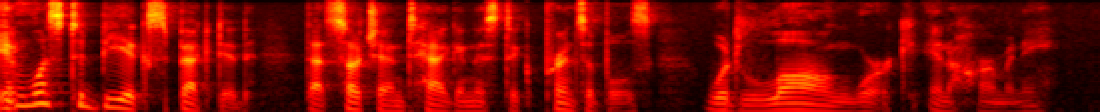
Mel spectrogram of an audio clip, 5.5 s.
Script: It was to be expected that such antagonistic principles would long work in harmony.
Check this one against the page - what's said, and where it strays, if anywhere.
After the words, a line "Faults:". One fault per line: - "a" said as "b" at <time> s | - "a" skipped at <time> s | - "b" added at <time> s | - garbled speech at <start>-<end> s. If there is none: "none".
It was to be expected that such antagonistic principles would long work in harmony.
Faults:
none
